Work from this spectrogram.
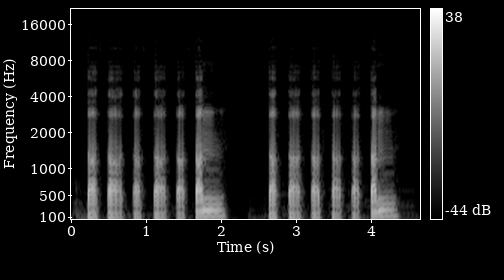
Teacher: it has 5 lights and a heavy. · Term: Alexandrine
